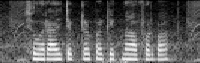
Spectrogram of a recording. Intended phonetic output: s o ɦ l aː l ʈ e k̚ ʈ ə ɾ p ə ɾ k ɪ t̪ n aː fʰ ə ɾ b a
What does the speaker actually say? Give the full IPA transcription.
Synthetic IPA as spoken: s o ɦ ɾ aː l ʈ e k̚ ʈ ə ɾ p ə ɾ k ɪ t̪ n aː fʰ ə ɾ b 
